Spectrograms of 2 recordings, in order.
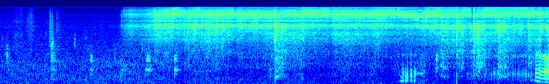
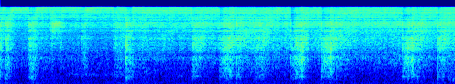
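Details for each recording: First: Air bubbling noise at the heater core, worst when cold; engine running as a cooling-system fitting is backed off to let air out: a steady high-pitched hiss starts abruptly and holds as air escapes; air being purged from the cooling system. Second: Car cooling system with bubbling noise at heater core when cold, bled: steady high hiss with soft irregular sputters from the bleed point, only steam venting now; trapped air purged.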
